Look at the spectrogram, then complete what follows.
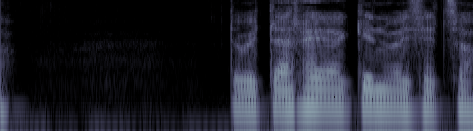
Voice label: "rheg", Welsh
